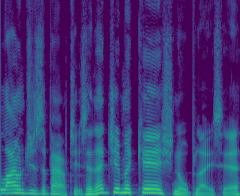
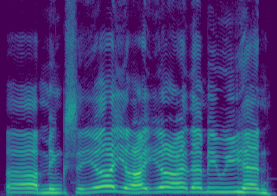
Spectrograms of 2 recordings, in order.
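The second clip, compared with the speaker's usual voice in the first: higher, louder hammed-up Scottish banter; mock Scottish accent; 8 semitones higher, 5 dB louder than usual. Streamer answering a Scottish viewer in mock Scottish accent. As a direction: play a cheeky Scot, laughing.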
